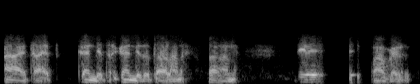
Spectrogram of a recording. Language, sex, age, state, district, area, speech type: Kannada, male, 60+, Karnataka, Chitradurga, rural, conversation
